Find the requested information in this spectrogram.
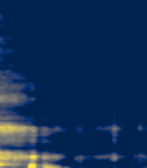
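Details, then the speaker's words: A single short, harsh cough burst with a brief follow-through and faint trailing sounds from a child who says they have a bad cough; cough. "Also, I have a bad cough. Just, sorry if that sounded nasty."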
